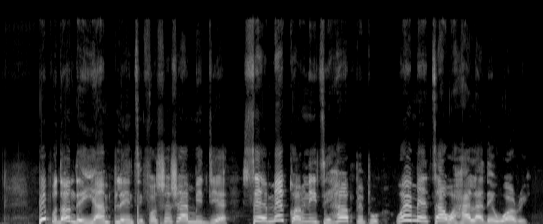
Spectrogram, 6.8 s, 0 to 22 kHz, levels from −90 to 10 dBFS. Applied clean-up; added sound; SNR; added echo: none; none; none; none.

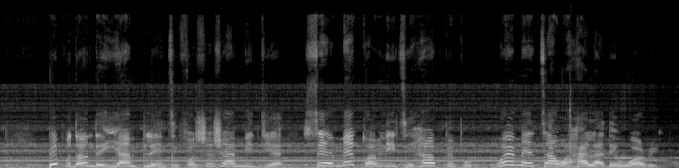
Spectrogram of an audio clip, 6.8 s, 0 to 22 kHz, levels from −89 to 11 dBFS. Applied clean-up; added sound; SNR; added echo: none; Engine / Tools; 12 dB; none.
